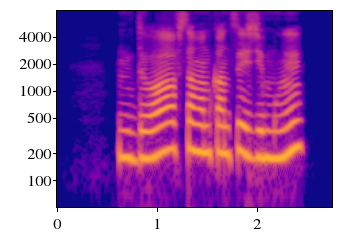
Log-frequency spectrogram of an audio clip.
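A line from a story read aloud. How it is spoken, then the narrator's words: Gloomy reply. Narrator (Russian): мрачно ответил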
